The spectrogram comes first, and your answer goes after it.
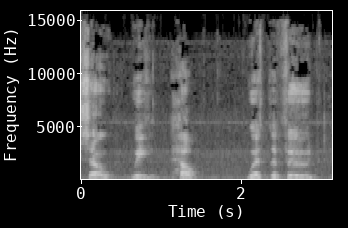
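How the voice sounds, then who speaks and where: A woman's voice over noticeable background noise. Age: 80s+. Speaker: war veteran. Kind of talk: oral history interview.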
